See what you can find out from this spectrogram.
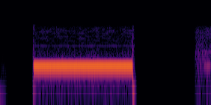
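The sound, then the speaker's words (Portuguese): Telephone ringback tone while a call is being placed: one steady, single-pitched tone lasting about a second, then silence, with a second tone starting at the very end. No talking. “Eu vou ligar agora mais uma vez. Liga lá.”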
